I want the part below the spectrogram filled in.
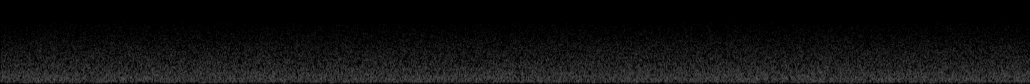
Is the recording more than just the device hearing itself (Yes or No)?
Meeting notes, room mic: No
